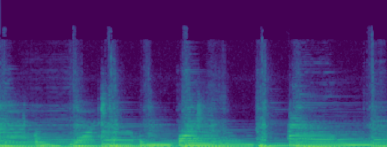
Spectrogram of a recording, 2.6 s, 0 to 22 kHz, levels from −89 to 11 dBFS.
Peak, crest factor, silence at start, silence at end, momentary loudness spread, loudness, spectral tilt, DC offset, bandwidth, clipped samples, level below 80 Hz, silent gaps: -2 dBFS; 14 dB; 0 s; 0 s; 3 LU; -17 LUFS; -7 dB/octave; under 0.1%; 14 kHz; under 0.1%; -40 dBFS; none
